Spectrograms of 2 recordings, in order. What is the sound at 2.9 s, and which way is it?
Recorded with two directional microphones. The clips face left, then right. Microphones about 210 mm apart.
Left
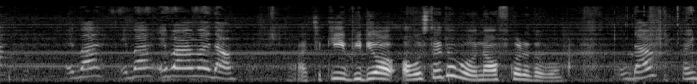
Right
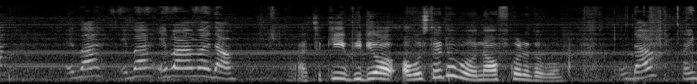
A woman's voice, centre (ahead or behind).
